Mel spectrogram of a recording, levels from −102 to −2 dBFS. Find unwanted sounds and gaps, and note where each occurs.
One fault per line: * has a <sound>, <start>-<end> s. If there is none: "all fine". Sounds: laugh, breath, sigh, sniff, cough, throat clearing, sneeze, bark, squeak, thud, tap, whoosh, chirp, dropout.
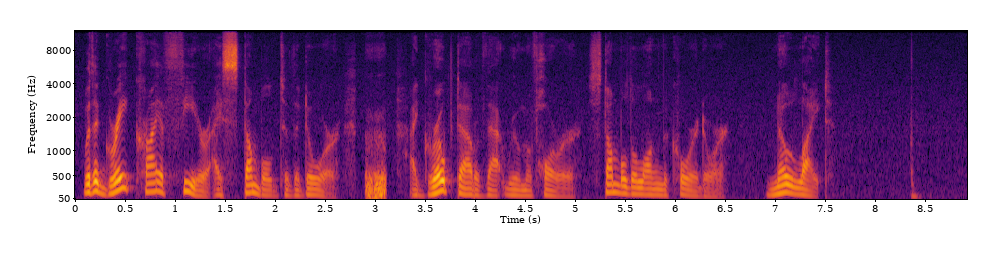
* has a laugh, 2.9-3.1 s
* has a sniff, 8.3-8.6 s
